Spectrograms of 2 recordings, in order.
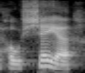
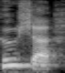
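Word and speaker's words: Hoshea: Now, H1954 or Strong's Dictionary, they pronounce it Hosea, but when you actually look at this, you see that it's pronounced Husha because right here you have the H or AH, Ausha or Husha when you actually put it together.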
